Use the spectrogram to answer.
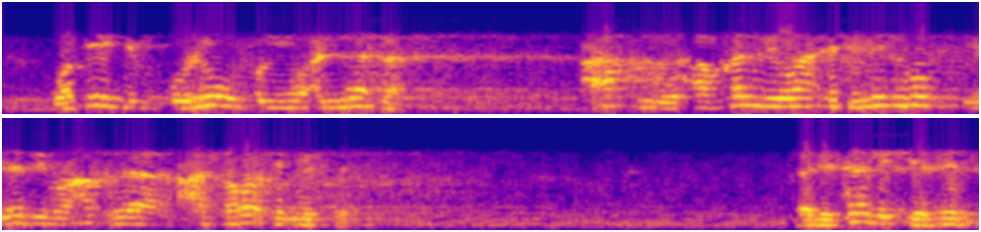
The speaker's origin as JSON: {"language": "Arabic", "country": "Egypt", "said": "عندنا في مصر"}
